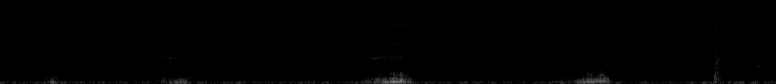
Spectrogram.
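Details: Sleeping puppy snoring: soft, low snorting snores about every two seconds over a quiet hiss.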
